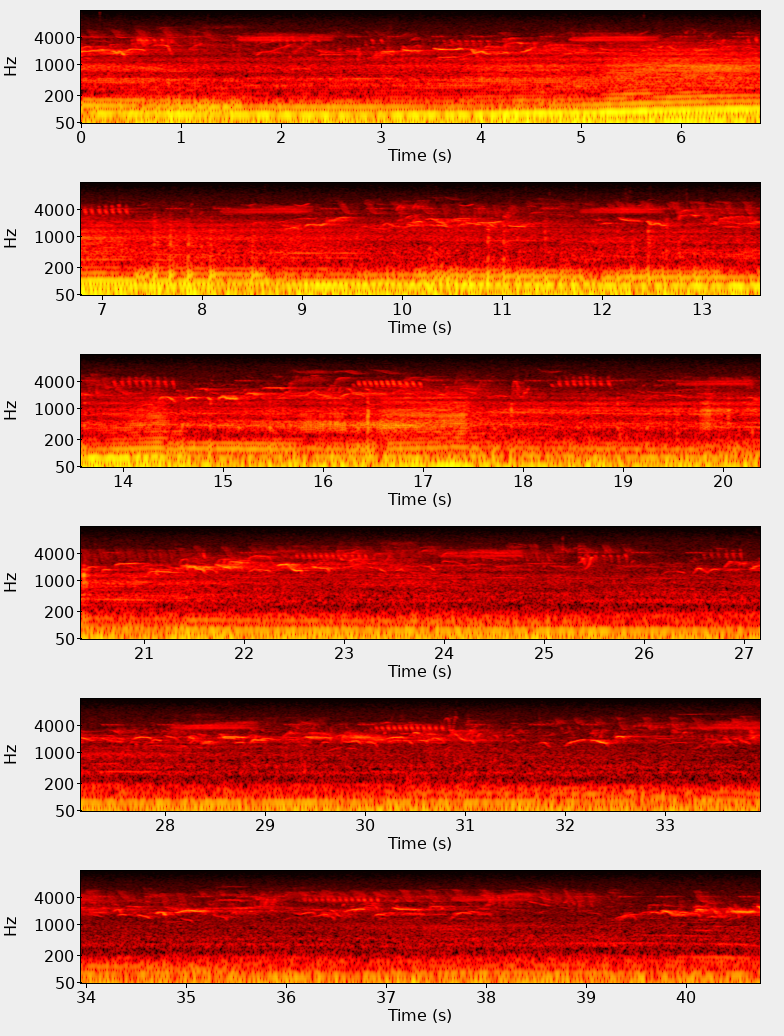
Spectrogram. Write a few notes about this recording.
Birds, Insects and a Quad, A vibrant nature environment with lots of birds and insects is used as a playground for some individual fun.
